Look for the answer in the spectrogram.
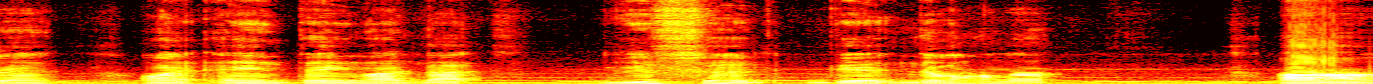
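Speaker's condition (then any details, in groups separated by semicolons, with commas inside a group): Cerebral palsy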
